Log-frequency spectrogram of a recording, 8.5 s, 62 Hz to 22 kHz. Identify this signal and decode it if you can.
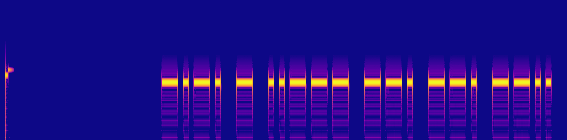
Morse code, heard as a keyed tone, about 15 wpm, 700 Hz. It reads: CT2GGZ
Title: DXCC-100 Call Signs - 6 Characters - 15wpm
